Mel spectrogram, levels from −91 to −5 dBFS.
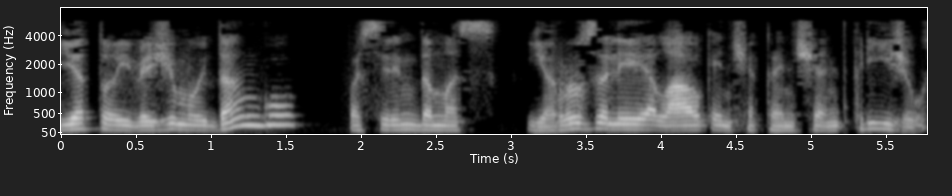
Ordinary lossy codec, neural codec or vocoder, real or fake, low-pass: MP3, 24 kbps; codec, 16 kHz, 2 kbps, X-Codec, HuBERT features, trained on general audio; fake; 7.2 kHz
